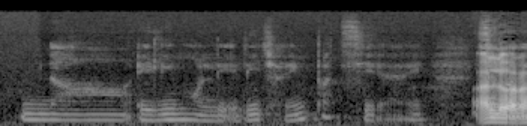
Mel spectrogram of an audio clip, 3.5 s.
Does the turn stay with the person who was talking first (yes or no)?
no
